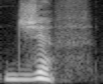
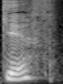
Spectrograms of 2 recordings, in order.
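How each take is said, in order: First: The word starts with a soft G sound. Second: The word starts with a hard G sound. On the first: The speaker calls it right. "It is a soft G" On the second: The speaker calls it wrong. "It's not GIF"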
